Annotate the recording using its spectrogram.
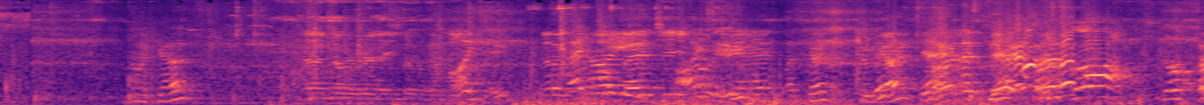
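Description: Young men talk and call out to each other close by, with rising excitement.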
